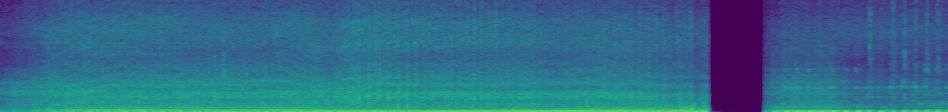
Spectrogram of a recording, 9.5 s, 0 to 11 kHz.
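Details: El Camino V8 idling with a lumpy, uneven exhaust beat, about three pulses a second, plus a raw-gas smell and mileage down to about 5 MPG; a burned exhaust valve, not an exhaust leak or bad timing.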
